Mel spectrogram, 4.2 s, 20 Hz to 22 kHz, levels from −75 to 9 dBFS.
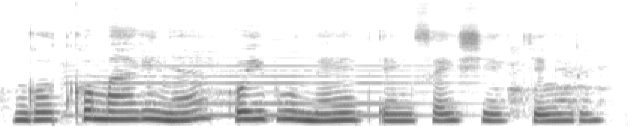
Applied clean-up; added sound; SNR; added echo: neural mask model RNNoise.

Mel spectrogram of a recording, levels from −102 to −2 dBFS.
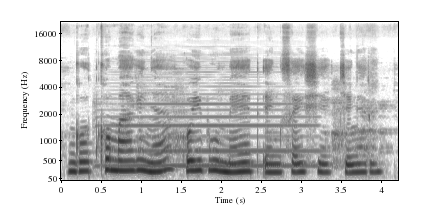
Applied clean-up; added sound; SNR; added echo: none; Bowed string instrument; 17 dB; none.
